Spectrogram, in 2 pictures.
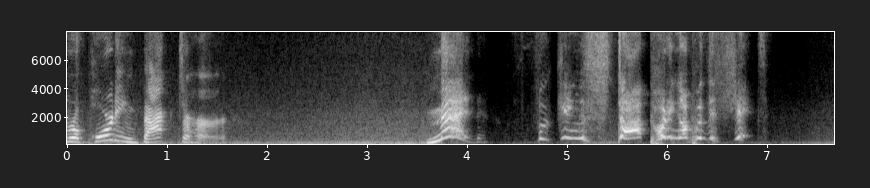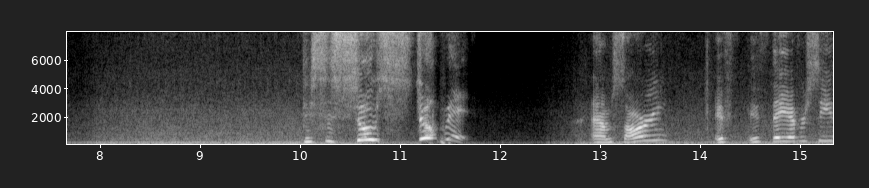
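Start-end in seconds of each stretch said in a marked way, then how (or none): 3.6-11.7 high, strained shouting at men; real angry outburst, voice cracking; furious rant. Real, not acted. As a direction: yell it out, fed up and furious. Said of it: "I'm really pissed off".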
